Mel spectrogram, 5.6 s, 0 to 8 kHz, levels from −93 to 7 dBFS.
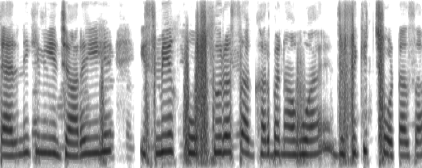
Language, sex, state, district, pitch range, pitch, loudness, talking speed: Hindi, female, Uttar Pradesh, Jyotiba Phule Nagar, 245-285 Hz, 270 Hz, -15 LUFS, 180 wpm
